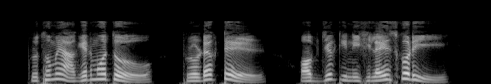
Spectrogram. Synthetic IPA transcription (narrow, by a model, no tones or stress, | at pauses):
pɾot̪ʰomeaɡeɾmɔt̪o | pɾoɖəkʈeɾ | ɔbd͡ʑek̚ʈiniʃilajzkoɾi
